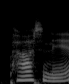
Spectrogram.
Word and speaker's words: Partenaire: You're talking about Di's business called how do you say Partenaire. Partenaire.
